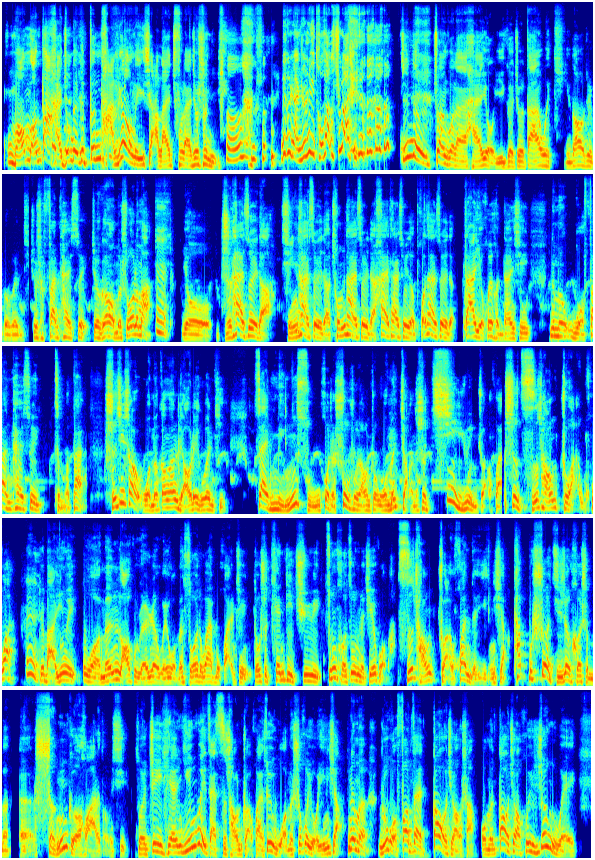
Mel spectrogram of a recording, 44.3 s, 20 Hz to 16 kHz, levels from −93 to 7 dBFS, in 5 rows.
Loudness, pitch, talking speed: -15 LUFS, 155 Hz, 310 characters per minute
